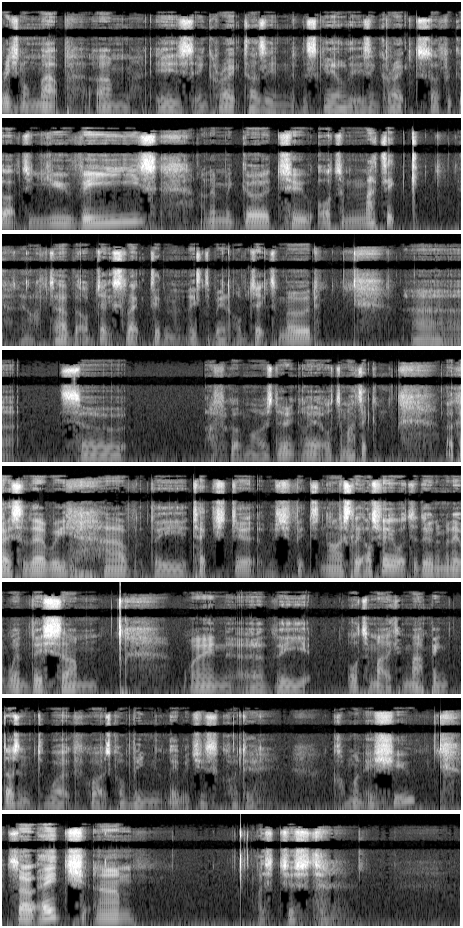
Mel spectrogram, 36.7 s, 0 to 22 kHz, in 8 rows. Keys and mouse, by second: 0.5 alt+click, 5.0 click, 8.0 click, 9.1 click, 10.4 right click, 12.4 click, 16.7 click, 18.7 alt+click, 19.8 alt+click, 23.8 alt+click, 25.9 alt+click, 27.4 alt+click, 29.5 right click, 34.4 click, 35.7 w.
